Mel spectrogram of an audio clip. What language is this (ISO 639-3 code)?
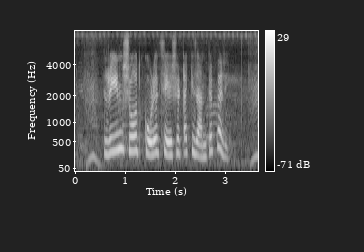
ben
